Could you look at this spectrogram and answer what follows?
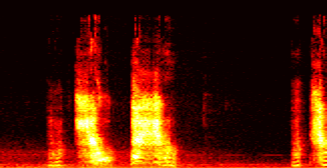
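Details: Hand-raised young blue jay that fell from its nest, imitating a sneeze among its mimicked sounds: harsh, broad hissing bursts, two long ones close together, then two shorter ones near the end, in a quiet room.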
